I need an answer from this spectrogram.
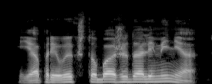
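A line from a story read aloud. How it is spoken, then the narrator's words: Dry, stressing last word. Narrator (Russian): сухо сказал, подчеркнув последнее слово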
